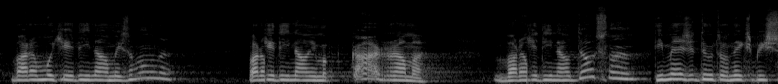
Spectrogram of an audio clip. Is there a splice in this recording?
yes; 3 cuts; at 2.6 s, 5.3 s, 6.5 s

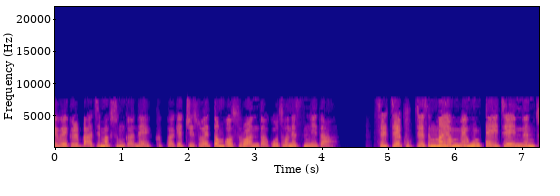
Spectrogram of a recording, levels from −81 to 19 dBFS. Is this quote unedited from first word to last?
yes; 0 cuts

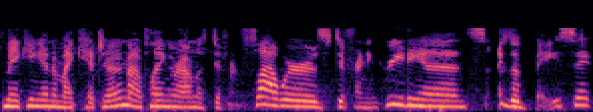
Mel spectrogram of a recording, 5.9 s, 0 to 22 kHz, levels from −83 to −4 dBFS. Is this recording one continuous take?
no; 2 cuts; at 1.4 s, 5.0 s

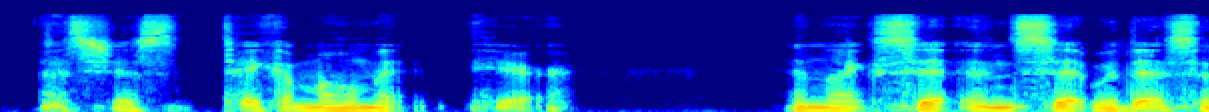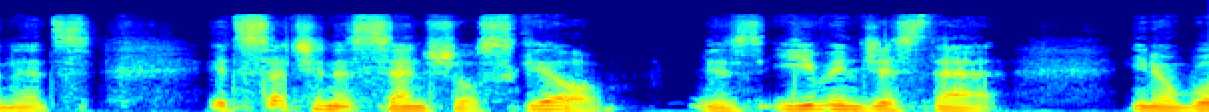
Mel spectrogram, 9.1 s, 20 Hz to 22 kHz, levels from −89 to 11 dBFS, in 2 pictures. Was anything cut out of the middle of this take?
no; 0 cuts

